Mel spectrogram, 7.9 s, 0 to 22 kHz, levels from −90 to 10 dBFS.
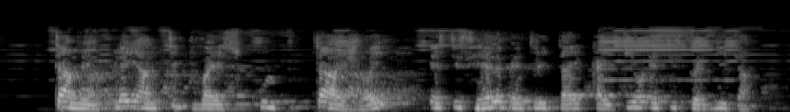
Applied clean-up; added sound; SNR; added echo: classical method WPE with log-MMSE.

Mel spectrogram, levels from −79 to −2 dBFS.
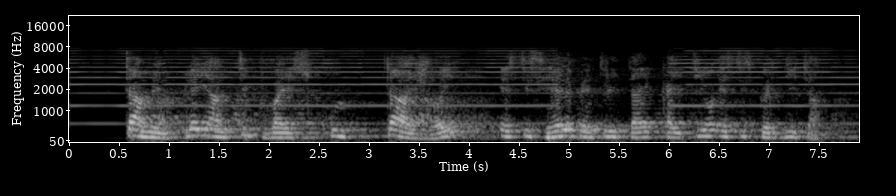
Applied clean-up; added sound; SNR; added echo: none; Trumpet; 14 dB; reverberation time 2.2 s.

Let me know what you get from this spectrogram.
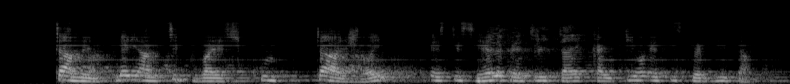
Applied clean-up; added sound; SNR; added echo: neural separator model SepFormer DNS4.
